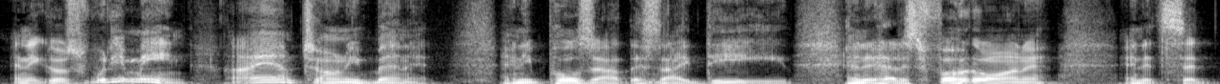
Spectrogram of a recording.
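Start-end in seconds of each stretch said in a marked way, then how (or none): 0.4-2.2 indignant insistence. Retold or imitated. Stranger insists he is [name].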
